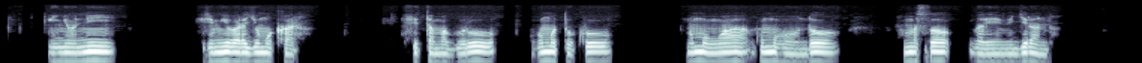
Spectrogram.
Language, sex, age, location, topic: Kinyarwanda, male, 50+, Musanze, agriculture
